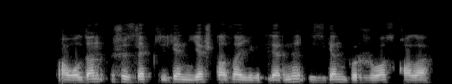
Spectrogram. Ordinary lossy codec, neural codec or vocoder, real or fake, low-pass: AAC, 48 kbps; none; real; 7.2 kHz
